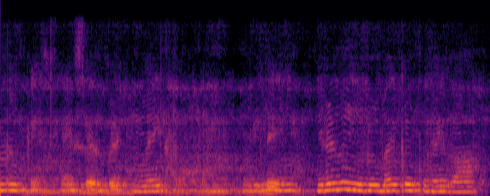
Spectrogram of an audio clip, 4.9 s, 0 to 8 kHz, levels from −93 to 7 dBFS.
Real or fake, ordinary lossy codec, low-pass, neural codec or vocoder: fake; none; 7.2 kHz; codec, 16 kHz, 4.8 kbps, FACodec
